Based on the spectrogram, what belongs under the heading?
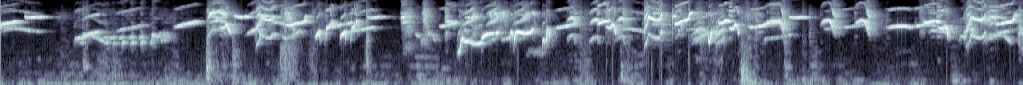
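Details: Oriental magpie-robin at a breeding farm during mating, singing to stimulate rivals: a soft trill, then a long, energetic stream of varied whistles, sweeps and chatters, hardly pausing.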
